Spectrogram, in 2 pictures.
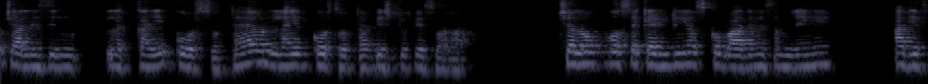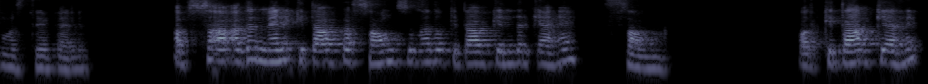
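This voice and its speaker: Emphatic man teaching in an echoey room. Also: high-pitched. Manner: emphatic, asks and answers his own questions. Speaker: life coach and meditation teacher. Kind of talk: explanatory spiritual talk.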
